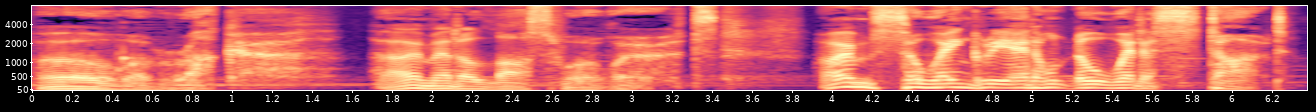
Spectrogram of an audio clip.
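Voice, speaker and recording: An actor playing a grumbling, theatrical elderly professor in a video game, exasperated and expressive. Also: male voice, low voice, slow pace, vocal fry, soft background music, full character voice. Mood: dismayed. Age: older.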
